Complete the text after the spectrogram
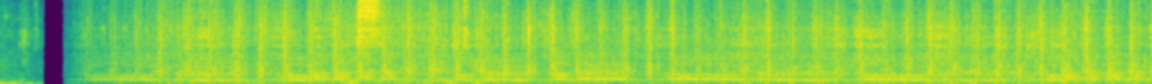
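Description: A large crowd chants and cheers loudly.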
